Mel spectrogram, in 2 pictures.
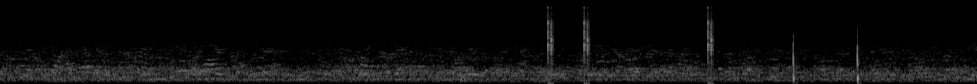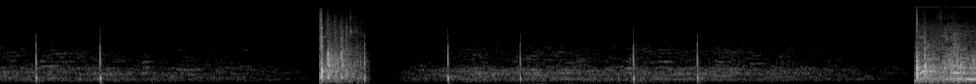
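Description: A crowd murmurs softly in a large arena.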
